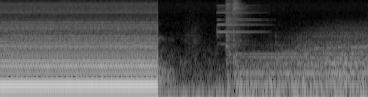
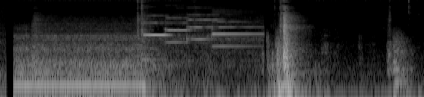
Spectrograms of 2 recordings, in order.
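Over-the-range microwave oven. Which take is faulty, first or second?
first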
